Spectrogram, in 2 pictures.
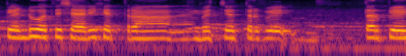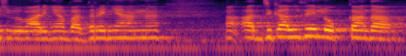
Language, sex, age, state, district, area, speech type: Punjabi, female, 30-45, Punjab, Bathinda, rural, spontaneous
